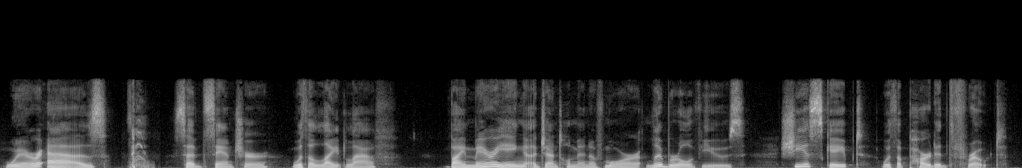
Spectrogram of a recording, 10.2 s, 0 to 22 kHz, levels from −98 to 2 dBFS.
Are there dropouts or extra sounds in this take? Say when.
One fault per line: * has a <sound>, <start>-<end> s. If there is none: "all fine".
* has a cough, 1.3-1.6 s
